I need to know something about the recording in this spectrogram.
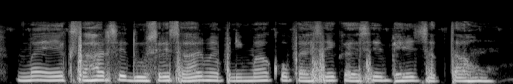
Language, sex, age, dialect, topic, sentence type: Hindi, male, 31-35, Awadhi Bundeli, banking, question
